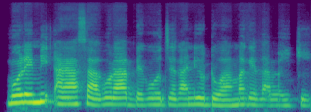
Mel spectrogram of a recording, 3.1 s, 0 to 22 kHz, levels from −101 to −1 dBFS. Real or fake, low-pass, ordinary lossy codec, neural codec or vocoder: fake; 19.8 kHz; none; codec, 44.1 kHz, 2.6 kbps, DAC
